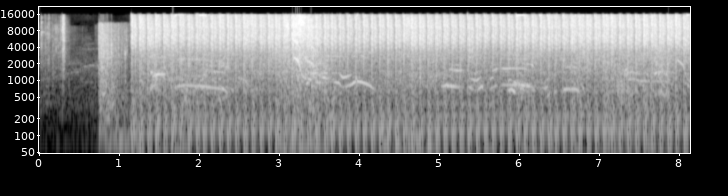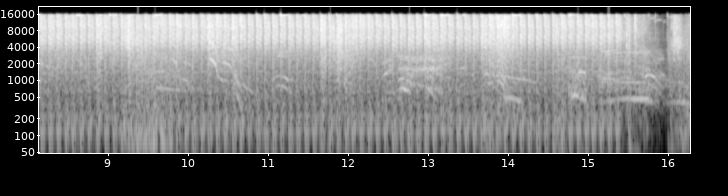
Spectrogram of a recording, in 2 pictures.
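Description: A submachine gun fires long, rapid bursts.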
